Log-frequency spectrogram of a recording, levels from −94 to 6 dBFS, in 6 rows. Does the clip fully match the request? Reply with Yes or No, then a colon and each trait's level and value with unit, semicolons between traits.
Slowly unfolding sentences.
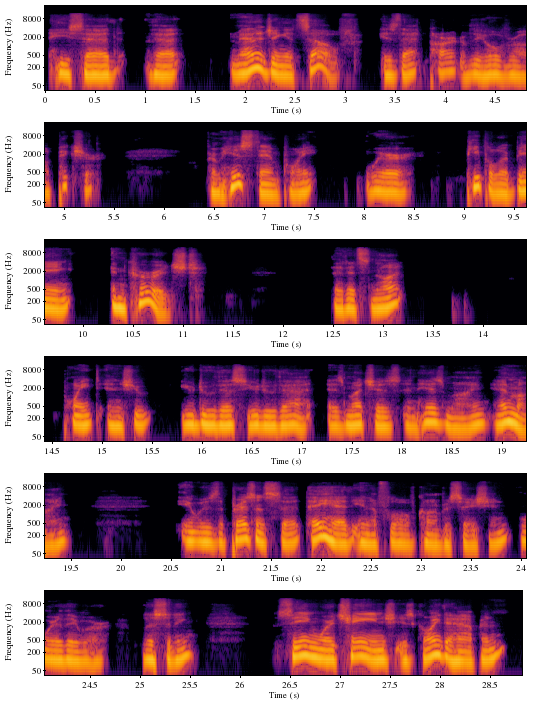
Yes: slow, 130 wpm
